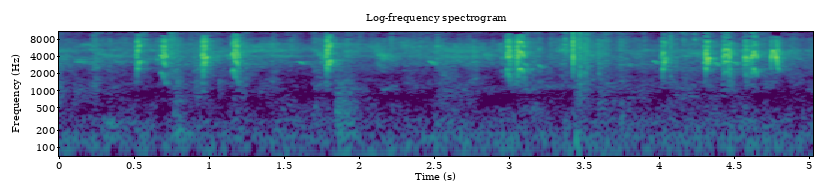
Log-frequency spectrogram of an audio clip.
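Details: Olive-backed sunbird (Nectarinia jugularis), a territorial bird, giving its characteristic thin, high, sharp chips, single or in quick clusters of two or three, at an uneven pace over a faint hiss.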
